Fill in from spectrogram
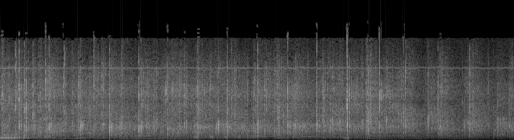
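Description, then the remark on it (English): An audience of husbands applauds steadily for a speaker addressing wives, a dense wash of many hands clapping for several seconds, with a few voices mixed in underneath before it eases slightly at the end. “Oh, clap for me, clap for me, husbands.”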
